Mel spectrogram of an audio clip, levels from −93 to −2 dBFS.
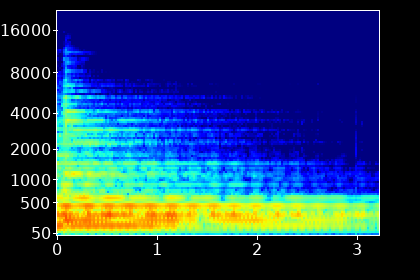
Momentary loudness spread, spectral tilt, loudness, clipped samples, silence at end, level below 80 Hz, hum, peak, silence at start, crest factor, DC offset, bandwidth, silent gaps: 14 LU; -8.5 dB/octave; -26 LUFS; under 0.1%; 0 s; -72 dBFS; none; -8 dBFS; 0 s; 16 dB; under 0.1%; 8.4 kHz; none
